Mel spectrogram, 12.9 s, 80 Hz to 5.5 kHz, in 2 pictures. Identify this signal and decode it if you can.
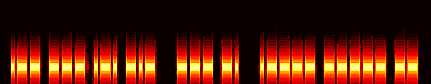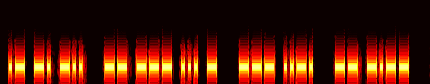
Morse code, heard as a keyed tone, about 25 wpm, 600 Hz. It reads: WORK ON 10M AND MOST OF MY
